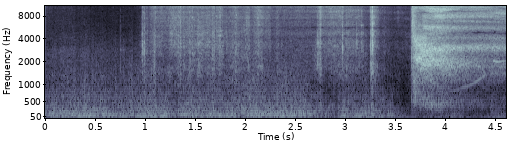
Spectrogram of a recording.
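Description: A snowboard scrapes across the snow.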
